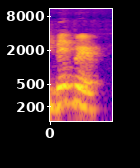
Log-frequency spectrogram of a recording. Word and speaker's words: bebe: Uma tem um acento, não tem acento circunflexo, mas é pronunciada de forma mais aberta, bebe, e a outra com acento circunflexo tem uma sílaba que é mais fechada, bebe, tá bom?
